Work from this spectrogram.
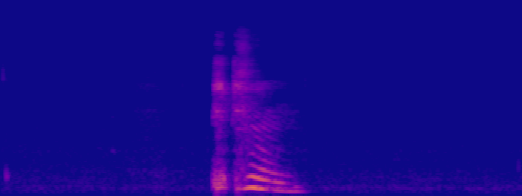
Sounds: Throat clearing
